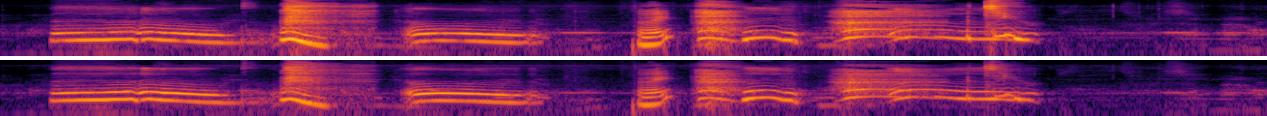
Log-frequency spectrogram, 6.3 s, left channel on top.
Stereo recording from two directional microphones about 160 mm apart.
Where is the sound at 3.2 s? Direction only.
20° left (ahead or behind).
